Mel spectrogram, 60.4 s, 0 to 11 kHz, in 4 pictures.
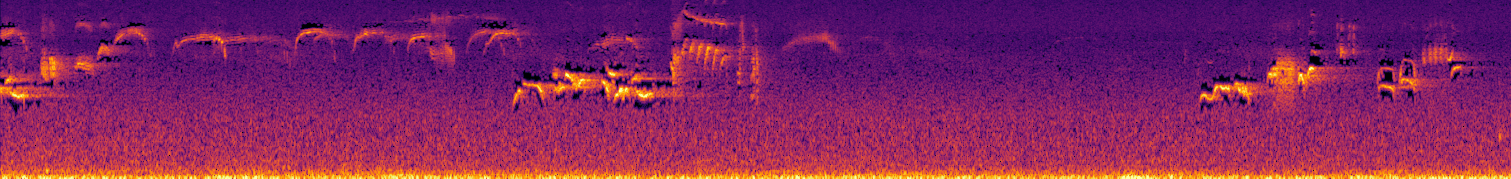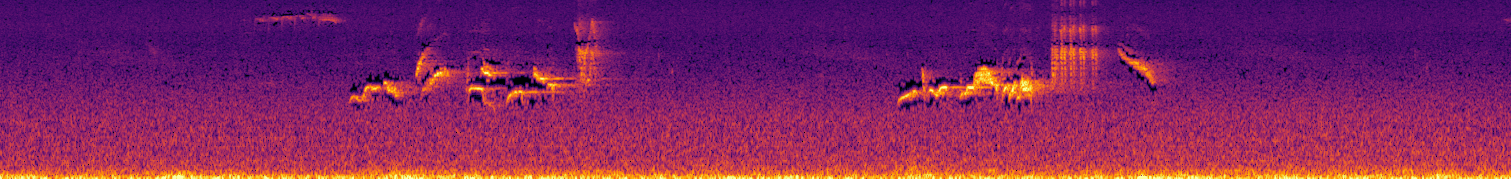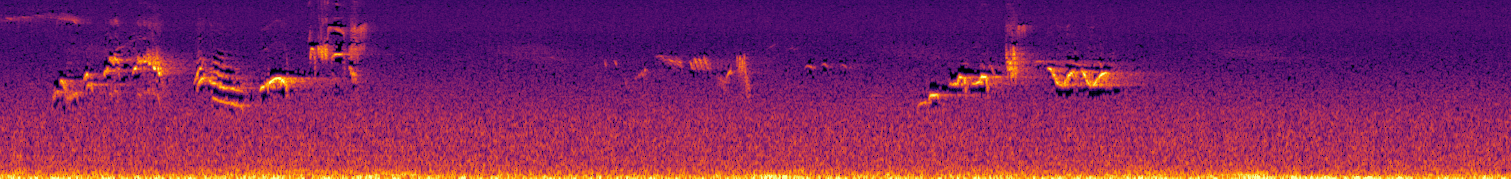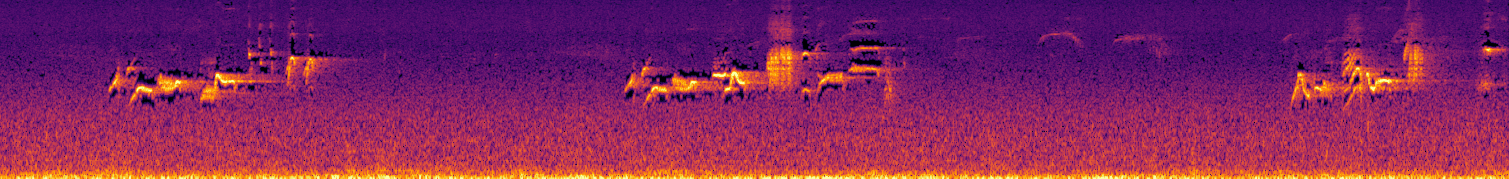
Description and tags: Ibiza Sant Mateu forest birds
I recorded this sound with zoom h1 in 2015 spring, Ibiza, Sant Mateu.
Cheers!
Vytautas Vaicaitis
Birds, Environment, Field-recording, Forest, HRTF, Meditation, Nature, Peaceful, Sea, Wind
